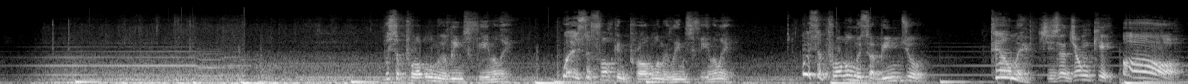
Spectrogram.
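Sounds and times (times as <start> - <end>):
engine whine: 0.0 - 8.0
car driving on with low engine rumble: 0.0 - 9.6
speech: 4.0 - 7.4, 8.0 - 9.4, 10.0 - 11.8.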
